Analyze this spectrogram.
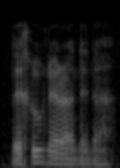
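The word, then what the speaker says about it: לְכוּ נְרַנְּנָה: So this schwa here down here under the nun, it has a dagesh, and then it also has a schwa. The dagesh gives it emphasis, so it's ran, ran, with the schwa.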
